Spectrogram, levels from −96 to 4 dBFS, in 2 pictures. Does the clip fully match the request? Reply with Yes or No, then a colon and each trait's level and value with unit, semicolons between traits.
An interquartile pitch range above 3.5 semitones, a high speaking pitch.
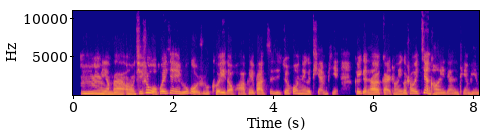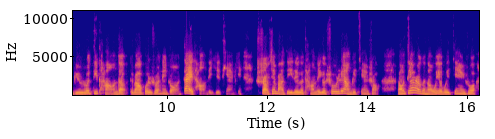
Yes: average, 4.1 semitones; high, 205 Hz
